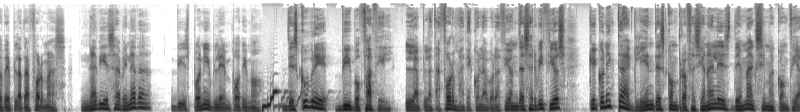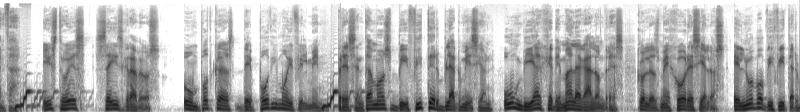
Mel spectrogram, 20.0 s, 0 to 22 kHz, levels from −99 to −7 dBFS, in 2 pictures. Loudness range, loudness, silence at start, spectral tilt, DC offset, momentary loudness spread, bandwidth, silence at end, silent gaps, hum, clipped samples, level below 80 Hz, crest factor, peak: 3 LU; -23 LUFS; 0 s; -5.5 dB/octave; under 0.1%; 7 LU; 19.5 kHz; 0 s; none; none; under 0.1%; -46 dBFS; 18 dB; -6 dBFS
